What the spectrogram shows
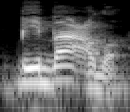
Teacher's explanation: ببعض، وف کی صورت میں ضاد ساکن پڑھا جائے گا، ضاد ساکن پر قلقلہ نہیں کرنا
